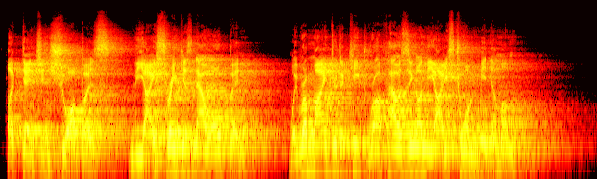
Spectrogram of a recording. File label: Intercom cap open; Attention shoppers, the ice rink is now open. We remind you to keep roughhousing on the ice to a minimum.; Community announcers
